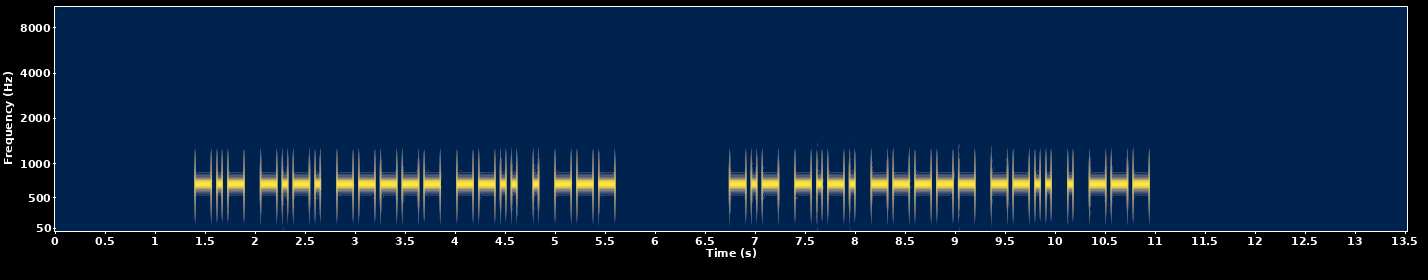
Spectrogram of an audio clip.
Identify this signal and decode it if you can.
Morse code, heard as a keyed tone, about 22 wpm, 700 Hz. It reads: KC0ZEO KC0ZEO
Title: USA Call Signs - 6 Characters - Repeated 2x - 22wpm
